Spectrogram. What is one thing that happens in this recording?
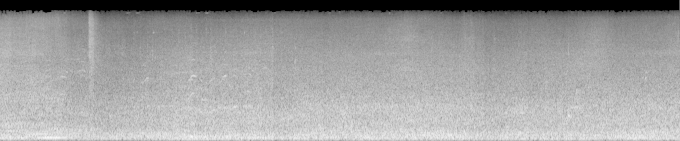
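Cars drive past on a road nearby.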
